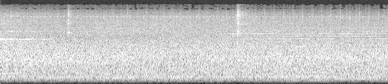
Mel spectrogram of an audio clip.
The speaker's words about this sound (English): Okay, sounds like we've got queuing traffic on the other side of this junction. Bus creaking over there.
